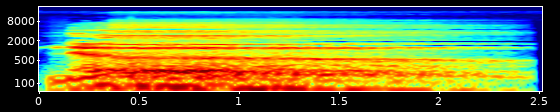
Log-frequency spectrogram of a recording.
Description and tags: necro-nooooooo - Csh
necromancer death sound
death, necromancer, sound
